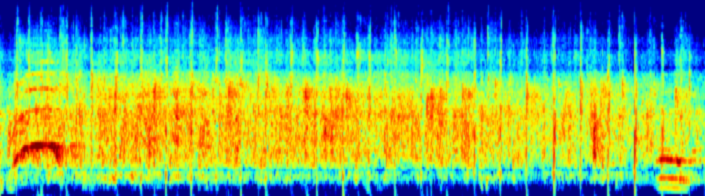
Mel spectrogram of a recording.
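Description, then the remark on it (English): Sustained audience applause for Nicholas Sarwar, former national chair of the Libertarian Party, fills the room, a dense, steady clatter of many hands clapping for several seconds, with a faint voice briefly cutting through near the end. “Everybody give a round of applause for Nicholas Sarwar.”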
